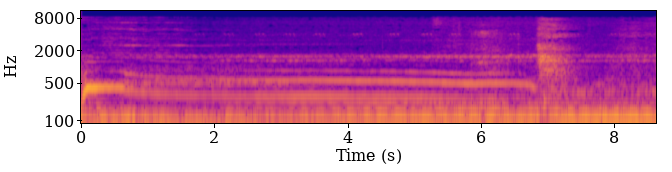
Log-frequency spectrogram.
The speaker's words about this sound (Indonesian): Perasaanku mulai muncul tidak enak. Karena saat itu anjing terus menggonggong dan melolong. Sangat mengerikan.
